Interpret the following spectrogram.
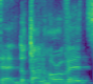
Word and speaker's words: Dotan Horovits: Yeah, it's Dotan Horovits.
